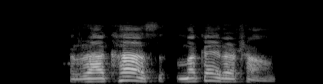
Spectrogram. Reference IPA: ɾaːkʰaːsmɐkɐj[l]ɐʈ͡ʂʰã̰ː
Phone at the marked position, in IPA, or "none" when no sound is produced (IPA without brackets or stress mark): ɾ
